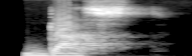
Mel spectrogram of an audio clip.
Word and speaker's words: Gast: Gast, gast, invitado, ¿ok? Yo separo la S y la T. Eso sería la combinación de S y T.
